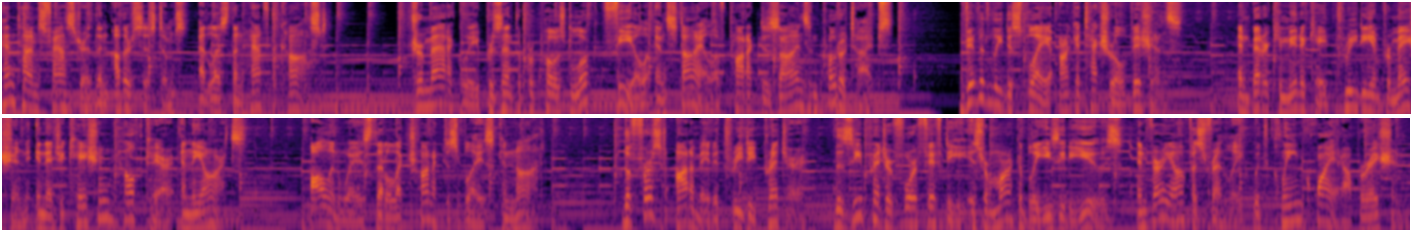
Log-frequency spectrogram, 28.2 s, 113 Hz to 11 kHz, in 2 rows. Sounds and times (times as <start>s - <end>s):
Speech: 0.0s - 3.3s, 4.1s - 8.9s, 9.6s - 11.8s, 12.4s - 16.5s, 17.2s - 19.5s, 20.3s - 28.1s
Music: 0.0s - 28.1s.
